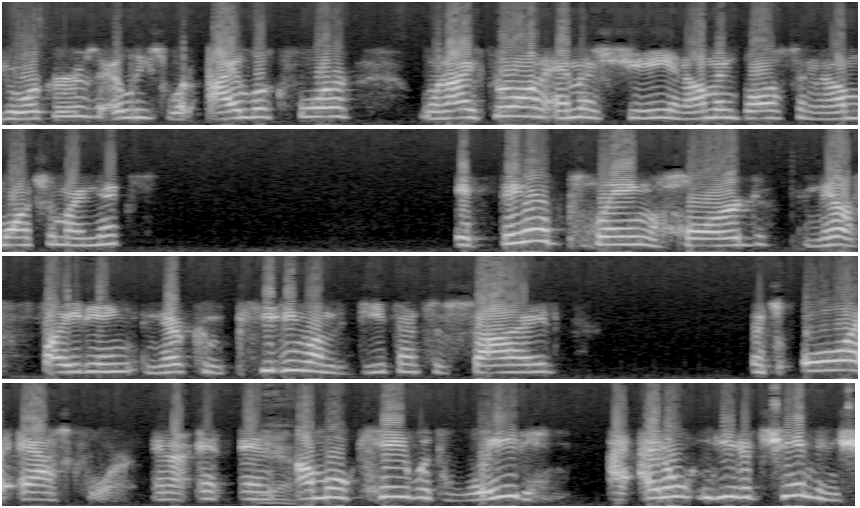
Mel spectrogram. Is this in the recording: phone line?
yes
